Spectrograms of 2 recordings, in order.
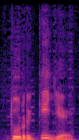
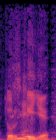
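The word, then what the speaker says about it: Türkiye: Entonces, los, los, eh, los eh, turcos denominan a su país Turquille, con, la U con diéresis, Turquille.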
